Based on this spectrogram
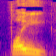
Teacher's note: ونفخم الطاء ولو كانت مكسورة طي لأن الطاء حرف مستعل مطبق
